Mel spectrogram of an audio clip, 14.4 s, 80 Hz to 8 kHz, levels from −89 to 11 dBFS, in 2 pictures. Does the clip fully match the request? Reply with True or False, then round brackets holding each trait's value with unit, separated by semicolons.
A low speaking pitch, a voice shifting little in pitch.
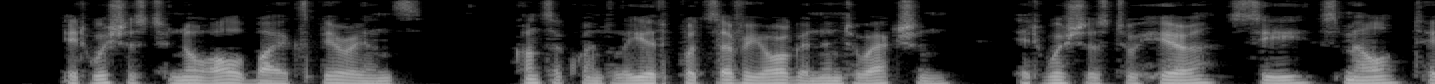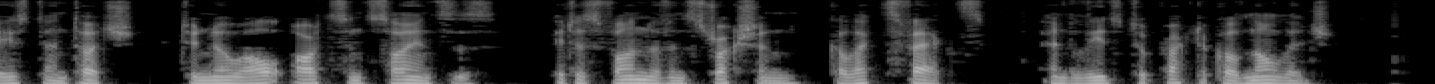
True (115 Hz; 2.3 semitones)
